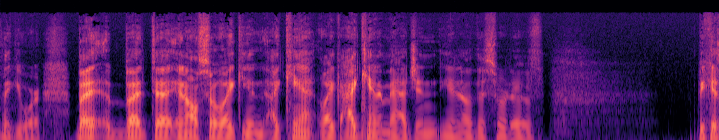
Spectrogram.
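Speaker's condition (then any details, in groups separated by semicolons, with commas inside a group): No condition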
